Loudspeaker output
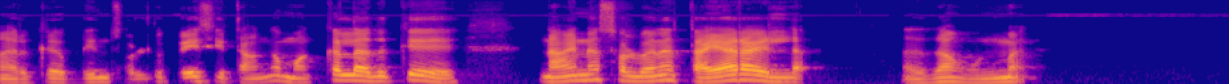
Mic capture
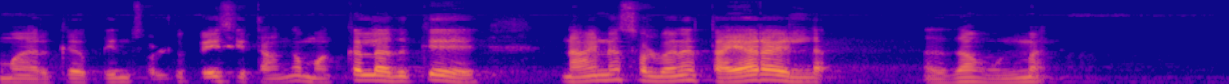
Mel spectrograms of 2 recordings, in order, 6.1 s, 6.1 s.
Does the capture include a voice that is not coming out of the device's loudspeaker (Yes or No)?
No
